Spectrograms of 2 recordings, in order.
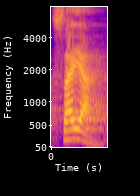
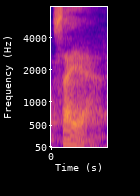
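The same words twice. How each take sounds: First: The word is said on a level pitch. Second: The word is said on a low pitch. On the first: "Kalau datar" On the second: "Kalau bawah"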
